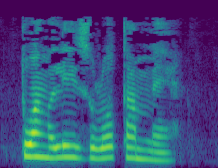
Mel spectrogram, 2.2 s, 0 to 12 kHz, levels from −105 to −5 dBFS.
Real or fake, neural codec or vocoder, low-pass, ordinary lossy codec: real; none; 10.8 kHz; MP3, 32 kbps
